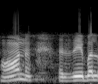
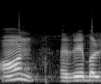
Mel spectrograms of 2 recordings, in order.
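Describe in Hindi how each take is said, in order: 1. शब्द की शुरुआत एक साफ़ सुनाई देने वाली 'h' ध्वनि से होती है। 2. शब्द सीधे एक स्वर ध्वनि से शुरू होता है। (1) "जो लोग हॉनरेबल पढ़ते हैं वो बिल्कुल गलत हैं" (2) "पढ़ने वाले सही कौन है, ऑनरेबल"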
